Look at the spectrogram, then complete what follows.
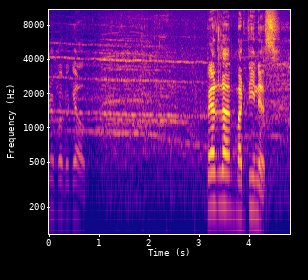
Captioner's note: audience cheers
